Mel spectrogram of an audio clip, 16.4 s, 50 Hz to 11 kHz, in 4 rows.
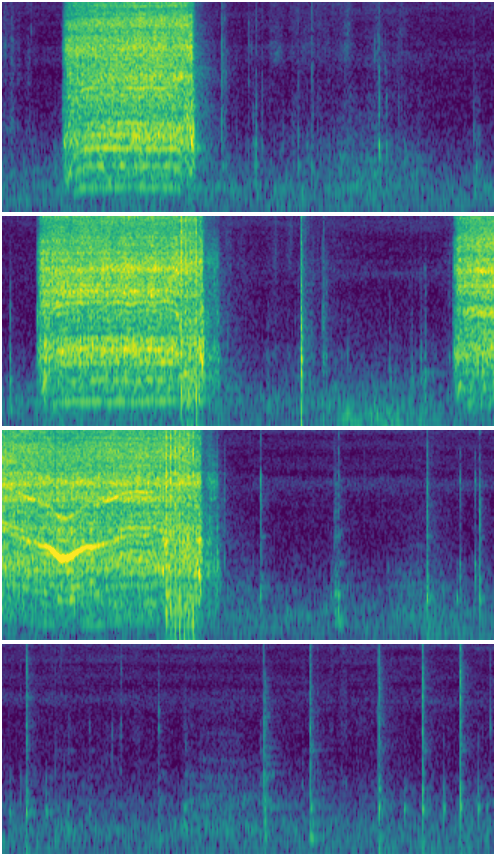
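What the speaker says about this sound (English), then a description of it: "We'll start in each of our 3 mounting bolts and bottom them out." A power tool drives the locking hub mounting bolts on a 2011-2016 Ford F-350 front wheel in three loud, close whirring bursts, the last one longest, with faint ticks and clicks in the quiet gaps.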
